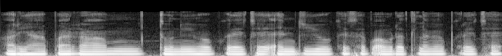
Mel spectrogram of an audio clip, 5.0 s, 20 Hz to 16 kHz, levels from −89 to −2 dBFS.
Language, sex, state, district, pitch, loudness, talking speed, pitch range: Maithili, male, Bihar, Katihar, 125 Hz, -13 LUFS, 200 wpm, 125-130 Hz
